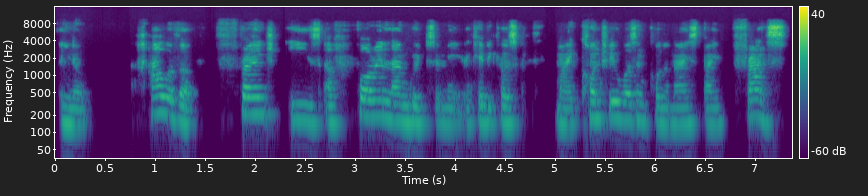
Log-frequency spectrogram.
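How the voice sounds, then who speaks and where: A man's voice: fairly high pitch, moderate pace, dark tone, muffled recording. A middle-aged Nigerian man, a native Yoruba speaker, explains exams to fellow teachers, checking in with "okay" and often restarting. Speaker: English teacher. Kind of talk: explaining to teachers, conversational lecture.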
